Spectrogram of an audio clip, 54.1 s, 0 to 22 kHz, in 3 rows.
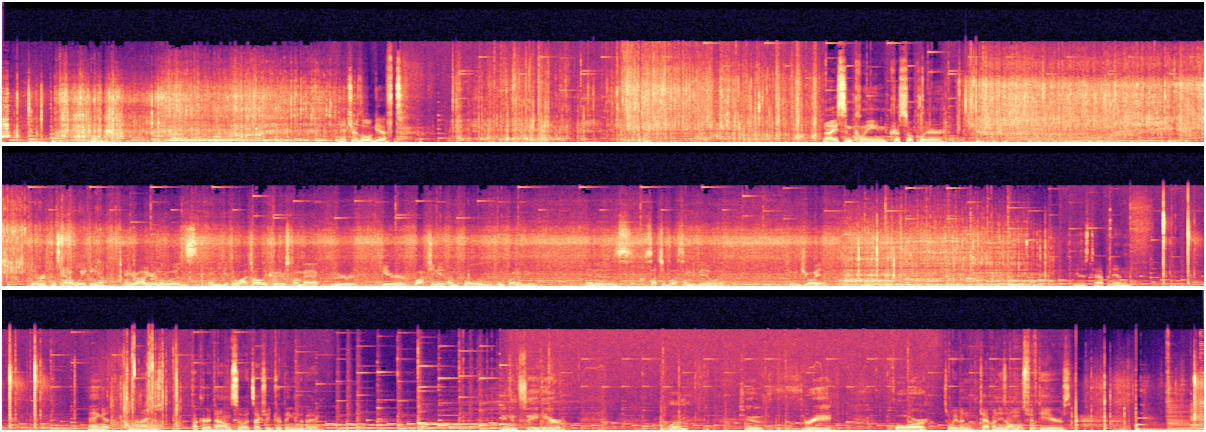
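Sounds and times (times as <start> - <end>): background music with sustained notes: 0.0 - 54.0
liquid splashing into bucket: 0.8 - 5.1, 9.1 - 11.6, 14.3 - 18.6.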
